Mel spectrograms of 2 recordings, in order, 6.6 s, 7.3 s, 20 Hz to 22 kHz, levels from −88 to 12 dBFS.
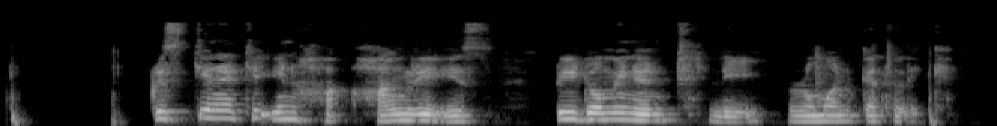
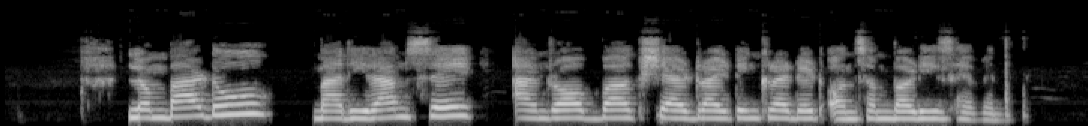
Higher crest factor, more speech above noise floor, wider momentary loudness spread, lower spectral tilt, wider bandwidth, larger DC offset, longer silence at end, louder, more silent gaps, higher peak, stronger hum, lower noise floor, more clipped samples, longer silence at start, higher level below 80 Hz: about the same, 18 dB vs 14 dB; first, over 66 dB vs 53 dB; first, 15 LU vs 10 LU; first, -6.5 dB/octave vs -4 dB/octave; first, 11.5 kHz vs 9.2 kHz; neither; second, 0.35 s vs 0.55 s; second, -24 LUFS vs -14 LUFS; neither; second, -6 dBFS vs 0 dBFS; neither; first, under -90 dBFS vs -67 dBFS; neither; second, 0.05 s vs 0.55 s; about the same, -64 dBFS vs -64 dBFS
